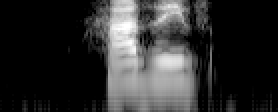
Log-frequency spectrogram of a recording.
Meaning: barely, scarcely, just
- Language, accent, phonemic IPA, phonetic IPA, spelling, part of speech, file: Armenian, Eastern Armenian, /hɑˈziv/, [hɑzív], հազիվ, adverb, Hy-հազիվ.ogg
